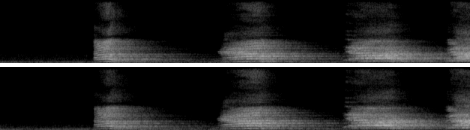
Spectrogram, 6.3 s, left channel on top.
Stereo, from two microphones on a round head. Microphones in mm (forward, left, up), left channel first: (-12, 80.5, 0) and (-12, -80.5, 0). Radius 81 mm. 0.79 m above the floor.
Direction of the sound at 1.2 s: 35° left (ahead or behind).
